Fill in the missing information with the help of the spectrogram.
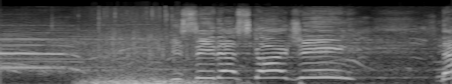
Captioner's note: crowd cheering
